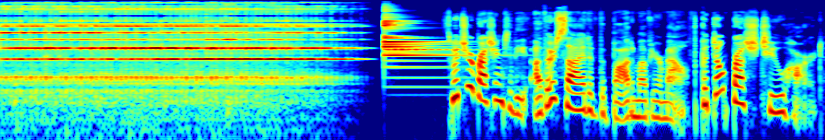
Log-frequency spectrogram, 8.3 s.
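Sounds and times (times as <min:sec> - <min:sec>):
electric school bell ringing: 0:00.0 - 0:05.4
speech: 0:04.5 - 0:08.2.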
